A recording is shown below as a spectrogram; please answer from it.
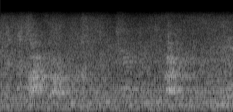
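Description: A dog barking twice, short sharp barks about half a second and nearly two seconds in, over a steady murmur of voices.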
